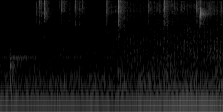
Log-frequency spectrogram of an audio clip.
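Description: Near silence: room tone with a low steady hum and a few faint small clicks, one a little louder just past a second in.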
